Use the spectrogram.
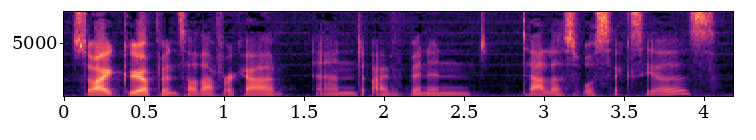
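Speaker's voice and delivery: everyday conversational South African accent; relaxed South African accent, demonstrating it on request. Shown as a demonstration. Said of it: "now talking in my South African accent".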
